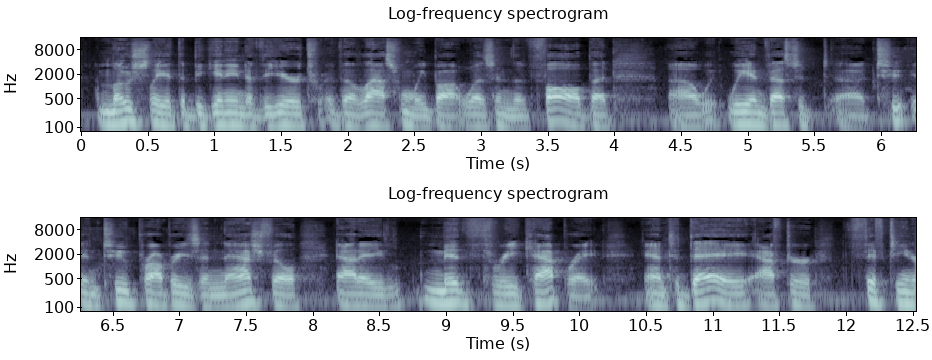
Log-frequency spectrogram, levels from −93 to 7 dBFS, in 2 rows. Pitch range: 105-120 Hz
